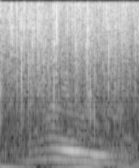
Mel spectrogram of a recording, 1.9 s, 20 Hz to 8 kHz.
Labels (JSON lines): {"label": "biophony", "recorder": "SoundTrap 300"}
